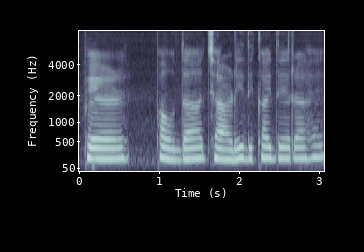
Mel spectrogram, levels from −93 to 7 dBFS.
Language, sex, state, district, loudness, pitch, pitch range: Hindi, female, Bihar, Darbhanga, -17 LUFS, 190 Hz, 180-195 Hz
